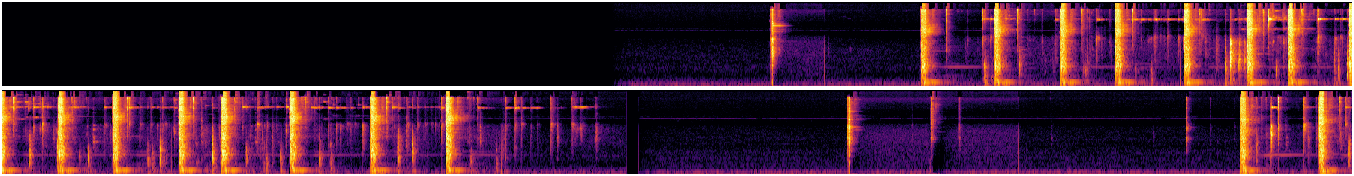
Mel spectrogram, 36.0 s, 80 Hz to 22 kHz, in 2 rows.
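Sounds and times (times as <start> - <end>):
pistol firing: 12.3 - 24.4, 34.5 - 36.0.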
